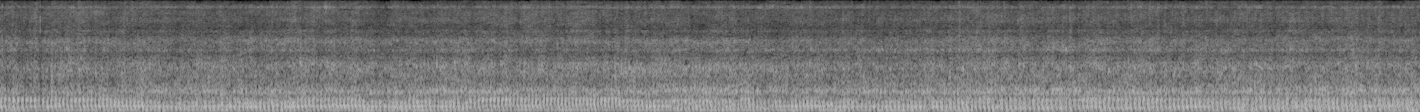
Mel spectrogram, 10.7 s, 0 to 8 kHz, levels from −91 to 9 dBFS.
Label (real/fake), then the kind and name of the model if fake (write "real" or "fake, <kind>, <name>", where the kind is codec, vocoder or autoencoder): fake, codec, HILCodec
